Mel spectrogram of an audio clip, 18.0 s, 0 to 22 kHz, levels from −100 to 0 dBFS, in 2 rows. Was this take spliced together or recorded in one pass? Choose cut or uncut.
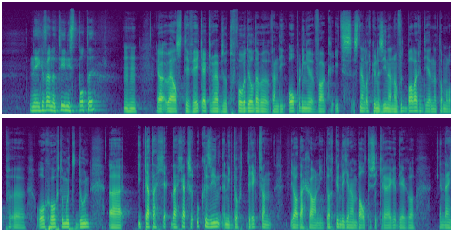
uncut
